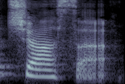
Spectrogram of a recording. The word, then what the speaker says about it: часа: And note that here час is not being counted It's the object of a preposition, and so the stress is on the stem in the genitive, до часа.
